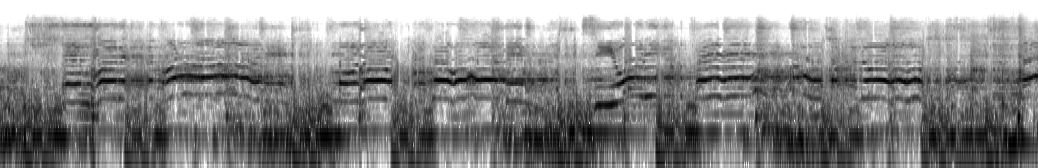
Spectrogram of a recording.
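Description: A woman singing an Assamese song live into a microphone, her voice carrying a wavering melody, with a band playing steadily behind her.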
